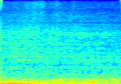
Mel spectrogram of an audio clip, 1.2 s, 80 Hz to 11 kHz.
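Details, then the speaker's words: Ford C-Max 1.8 diesel after turbo repair for a whistle on hard acceleration, on a road test through the gears: a steady low engine rumble pulling well from low rpm, with no whistle or whine; the turbo sounds healthy. "эти передачи тянет хорошо даже с низов посторонних звуков которые были больше не присутствует"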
